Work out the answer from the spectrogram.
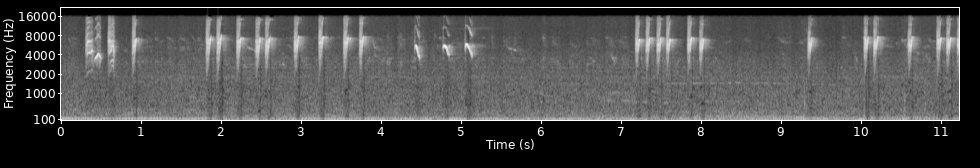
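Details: Oriental white-eye lure for encouraging other white-eyes to sing: long runs of sharp, very high chip notes, some in rapid triplets, with brief pauses and a steady low hum.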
